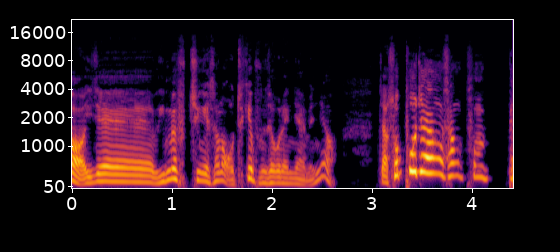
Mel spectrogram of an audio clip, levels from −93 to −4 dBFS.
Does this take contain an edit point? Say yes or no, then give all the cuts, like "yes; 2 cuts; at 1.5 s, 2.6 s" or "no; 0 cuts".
no; 0 cuts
